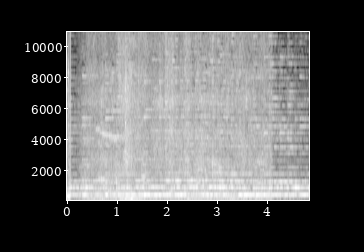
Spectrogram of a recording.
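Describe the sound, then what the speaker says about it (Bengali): A Naihati local train rumbles into a station while a long, sustained horn-like tone rings over it, then the sound cuts off near the end. "ফাইনালি আমাদের ট্রেনটা চলে এসেছে"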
